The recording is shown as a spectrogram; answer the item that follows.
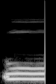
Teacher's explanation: یہاں پر حمزہ کو ایک الف کے برابر لمبا کریں گے کیونکہ اس کے ساتھ واو مدہ ہے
